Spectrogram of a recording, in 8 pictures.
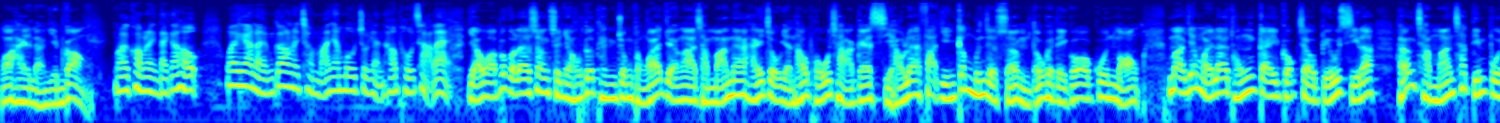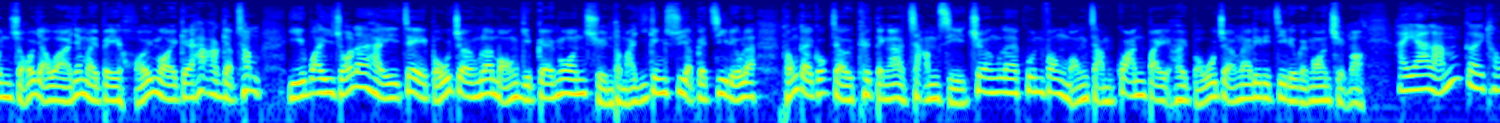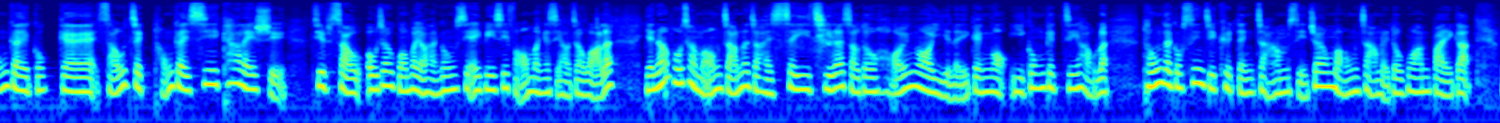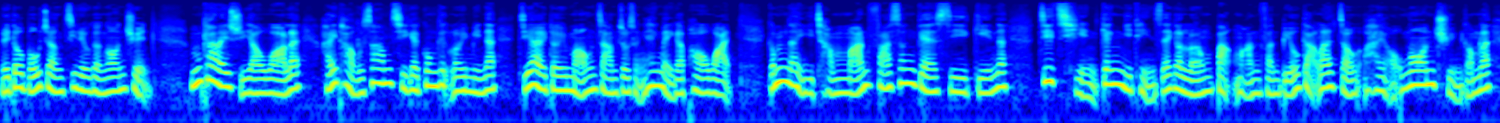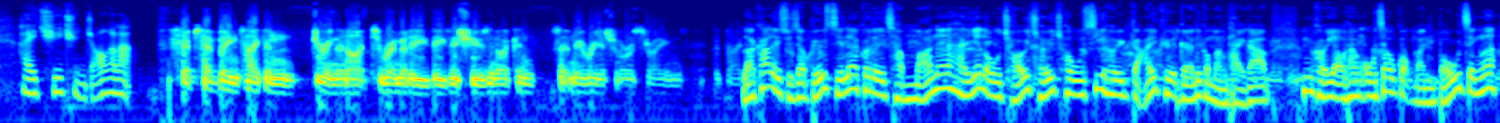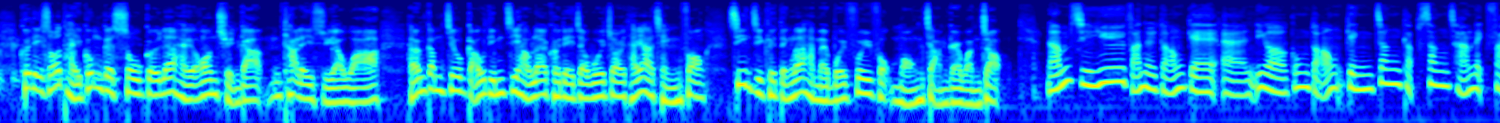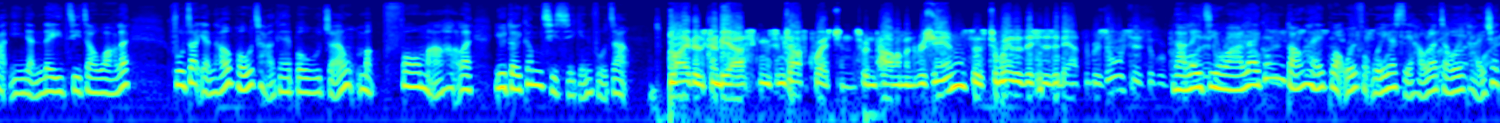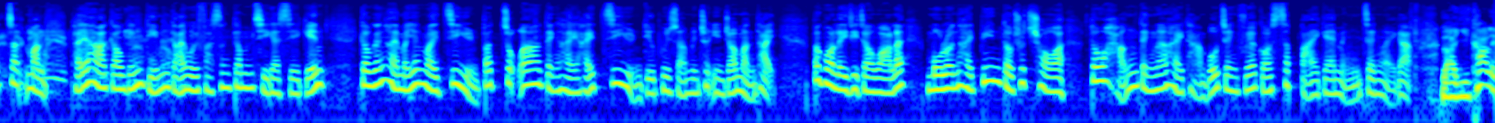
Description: [時事報導]人口普查網站遭網絡攻擊需關閉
